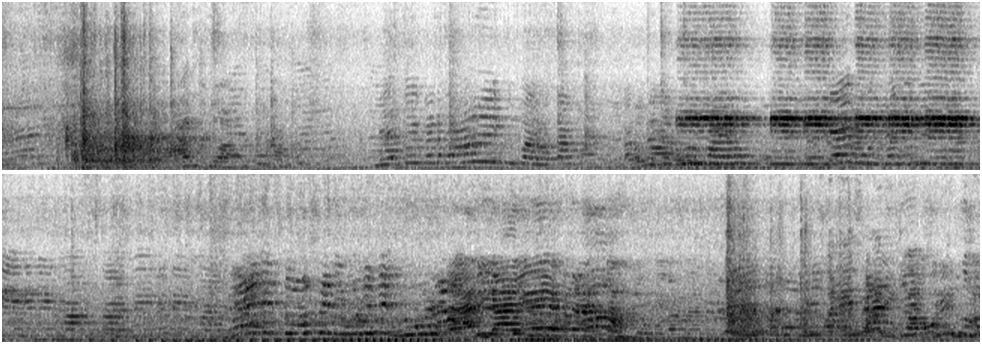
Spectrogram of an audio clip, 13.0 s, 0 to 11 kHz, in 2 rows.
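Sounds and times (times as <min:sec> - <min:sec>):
boys talking and calling out: 0:00.0 - 0:13.0.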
